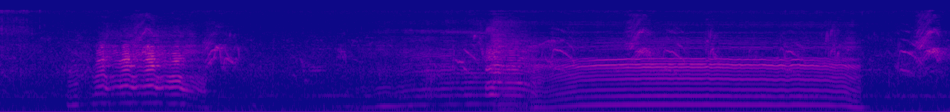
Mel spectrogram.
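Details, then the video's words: Farm goats bleating, a call linked to feeding: a short quavering bleat, then a rising one that runs into a long, steady, drawn-out blare lasting nearly two seconds. "Goat Amazing Sounds At Goat Farming | Bakre Ki Awaaz"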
